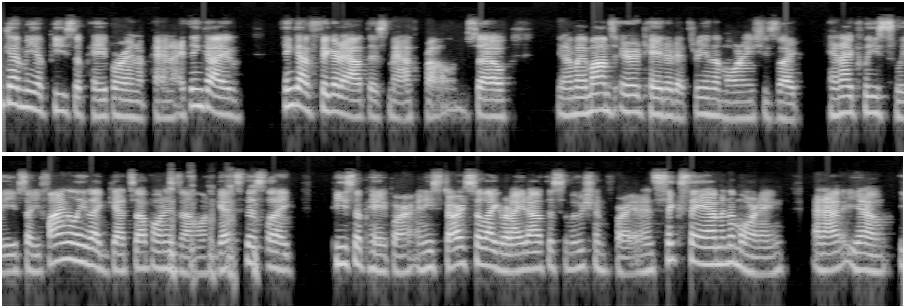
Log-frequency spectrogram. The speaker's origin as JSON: {"language": "English", "town": "Kolkata", "region": "West Bengal", "country": "India", "tie": "born or raised there", "moved": "yes", "said": "I grew up on the eastern side of India in a town called Kolkata, or as the British used to call it, Calcutta."}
